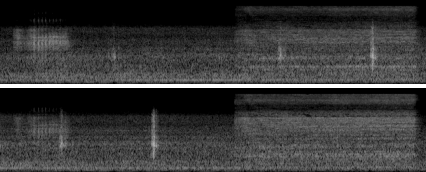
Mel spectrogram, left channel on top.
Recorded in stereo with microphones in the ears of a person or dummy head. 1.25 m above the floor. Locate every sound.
0.1 s a squeak: 15° left (ahead or behind), 0.8 m
2.3 s a hiss: 30° right (ahead or behind), 1.7 m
